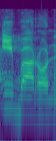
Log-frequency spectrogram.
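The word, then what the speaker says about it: عِبَر: Nah, lapad ibaron ini bikasril aini wa fathil ba. Dibacanya dikasrahkan ainnya, dipatahkan baknya, ibaron.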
